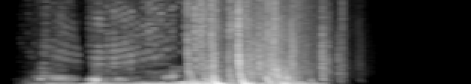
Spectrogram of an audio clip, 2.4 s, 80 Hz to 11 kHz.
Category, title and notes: Sound effects > Electronic / Design
Double Heavy Scifi Impact
A doodle on heavy, futuristic impacts. Made with Serum 2, Ableton Granulator III, and foley recordings of myself punching various surfaces.
future, scifi, dark, sciencefiction, transition, big, laser, deep, punch, thump, sfx, impact, low, transient, weaponry, kick, heavy, futuristic, punchy, sounddesign, trailer, bass, cinematic, weapon, thud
